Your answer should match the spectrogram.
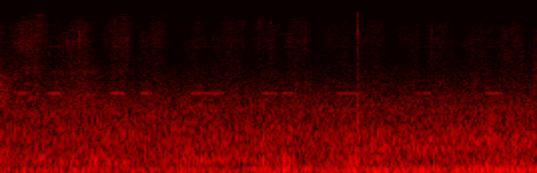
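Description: Faint, short beeps at one high pitch from a Garrett AT Pro metal detector, repeating irregularly as the coil sweeps a strong target under a log, over a low steady background hiss.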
